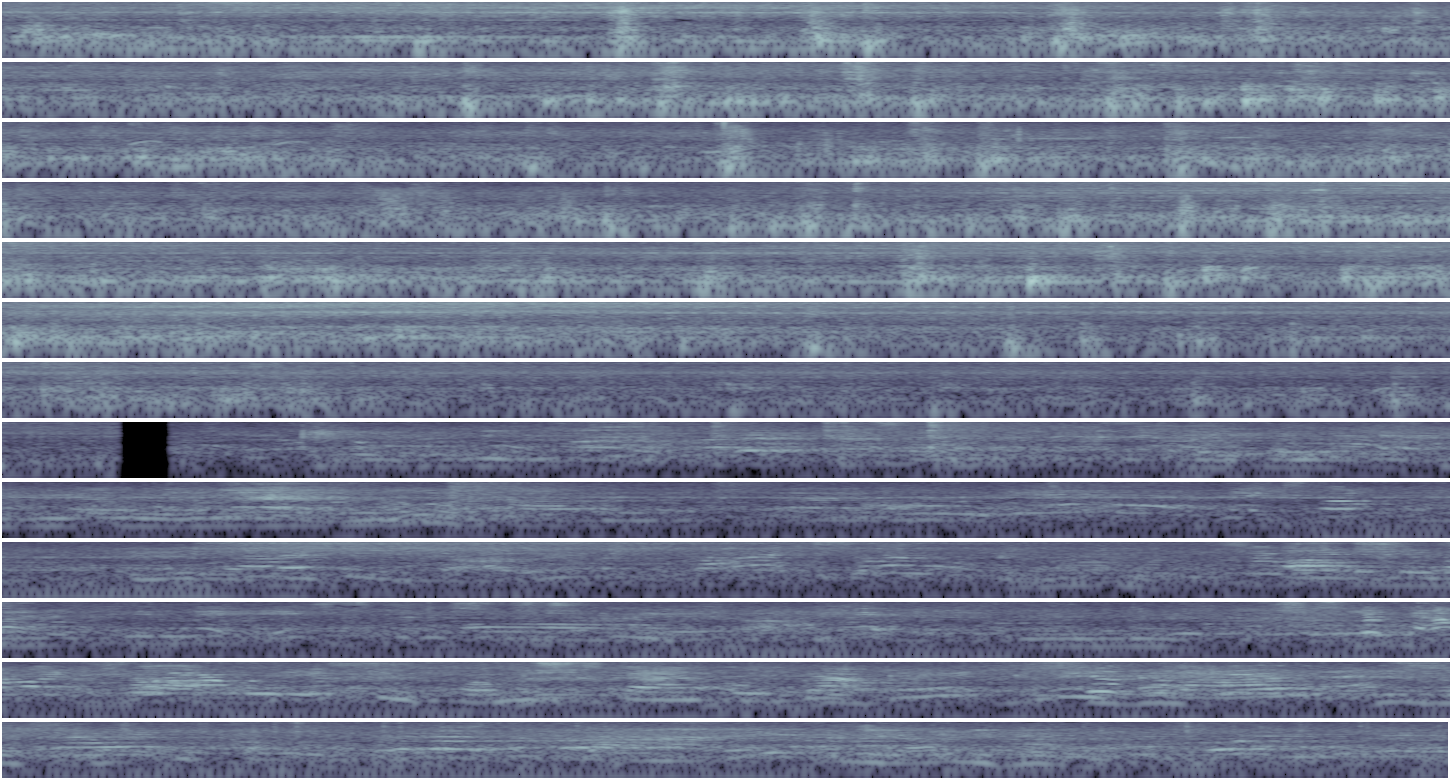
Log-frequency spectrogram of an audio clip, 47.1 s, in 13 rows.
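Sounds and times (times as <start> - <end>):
train rumble: 0.0 - 25.7.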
